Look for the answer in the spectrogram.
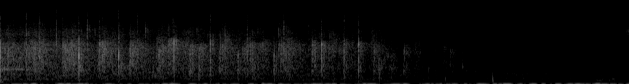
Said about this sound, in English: That was a wonderful worship. Let's just give a clap offering unto the Lord.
